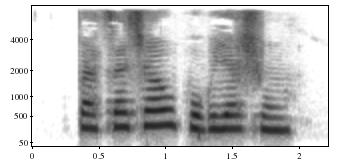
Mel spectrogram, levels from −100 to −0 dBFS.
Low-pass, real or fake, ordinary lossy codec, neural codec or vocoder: 7.2 kHz; real; AAC, 32 kbps; none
